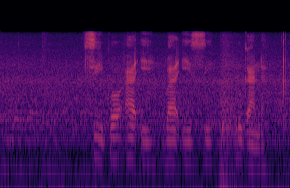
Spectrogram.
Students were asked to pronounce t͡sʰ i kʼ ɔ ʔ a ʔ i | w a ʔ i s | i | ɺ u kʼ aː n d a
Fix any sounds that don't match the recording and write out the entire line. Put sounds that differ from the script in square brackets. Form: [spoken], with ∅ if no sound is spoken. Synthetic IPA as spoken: t͡sʰ i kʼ ɔ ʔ a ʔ i | [β] a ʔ i s | i | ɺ u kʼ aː n d a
